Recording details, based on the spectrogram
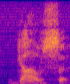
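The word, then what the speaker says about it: Gauss: C'est la courbe de ça s'écrit G A U S S S. On prononce ça comment ? E Gos G la courbe de G.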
